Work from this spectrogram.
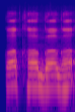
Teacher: कंठ में आता है कंठ क ख ग घ अंग अ आ और ह, ये सभी कंठ से बोले जाते हैं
